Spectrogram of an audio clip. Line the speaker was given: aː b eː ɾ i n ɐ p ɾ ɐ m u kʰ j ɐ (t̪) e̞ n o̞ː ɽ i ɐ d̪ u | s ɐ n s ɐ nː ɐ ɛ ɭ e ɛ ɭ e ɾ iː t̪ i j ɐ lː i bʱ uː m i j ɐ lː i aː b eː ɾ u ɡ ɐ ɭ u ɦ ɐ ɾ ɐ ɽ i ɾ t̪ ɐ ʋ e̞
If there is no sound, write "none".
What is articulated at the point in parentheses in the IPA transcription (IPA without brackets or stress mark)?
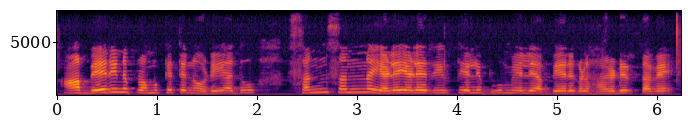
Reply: t̪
